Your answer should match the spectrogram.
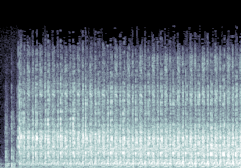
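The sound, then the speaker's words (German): A camera shutter fires in a rapid, unbroken burst, a fast even mechanical rattle of clicks that starts abruptly and keeps going at a steady, fairly loud level with no voices. “Und die kann, die kann einfach wie ein Maschinengewehr, ja. Wenn man die richtig einstellt, dann hört die gar nicht mehr auf.”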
